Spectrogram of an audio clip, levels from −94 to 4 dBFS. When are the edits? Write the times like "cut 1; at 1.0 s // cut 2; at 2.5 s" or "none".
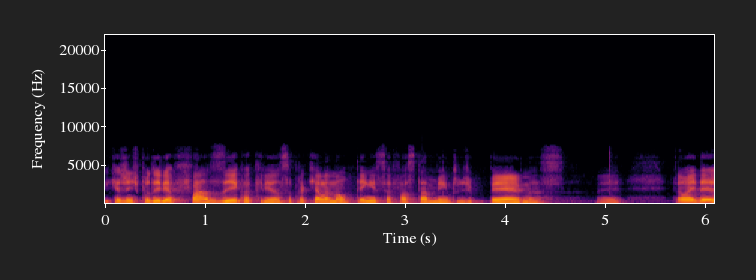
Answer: none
